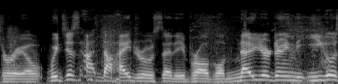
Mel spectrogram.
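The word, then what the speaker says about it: Hydrocity: a cool word and is what the game does it is not how Hydro city is pronounced look it's not my problem that the viscosity the VIS osity of the water in hydrosity causes you a problem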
